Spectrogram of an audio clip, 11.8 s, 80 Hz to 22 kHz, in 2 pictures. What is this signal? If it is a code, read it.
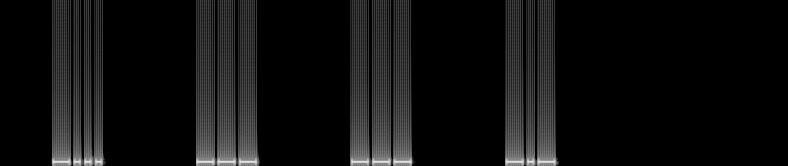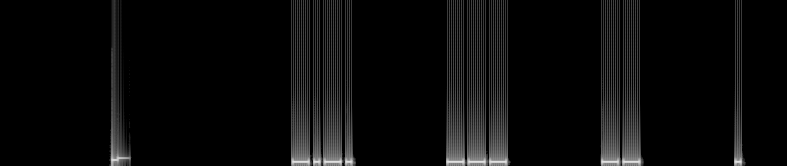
Morse code, heard as a keyed tone, about 30 wpm, spaced as for 10 wpm, 690 Hz. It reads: BOOK COME
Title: 6x Character Spacing - Top 500 Words - 30wpm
